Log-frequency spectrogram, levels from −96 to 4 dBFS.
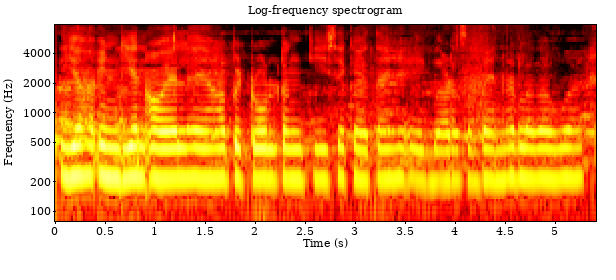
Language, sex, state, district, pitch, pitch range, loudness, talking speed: Hindi, female, Uttar Pradesh, Shamli, 215 Hz, 215-220 Hz, -17 LUFS, 190 wpm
